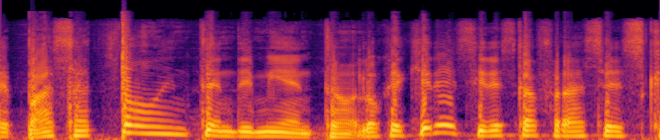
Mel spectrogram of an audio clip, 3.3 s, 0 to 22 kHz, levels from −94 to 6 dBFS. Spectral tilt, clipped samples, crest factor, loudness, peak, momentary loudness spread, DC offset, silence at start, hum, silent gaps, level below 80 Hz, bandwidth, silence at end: -6.5 dB/octave; 0.1%; 10 dB; -10 LUFS; 0 dBFS; 2 LU; under 0.1%; 0 s; none; none; -32 dBFS; 16 kHz; 0 s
